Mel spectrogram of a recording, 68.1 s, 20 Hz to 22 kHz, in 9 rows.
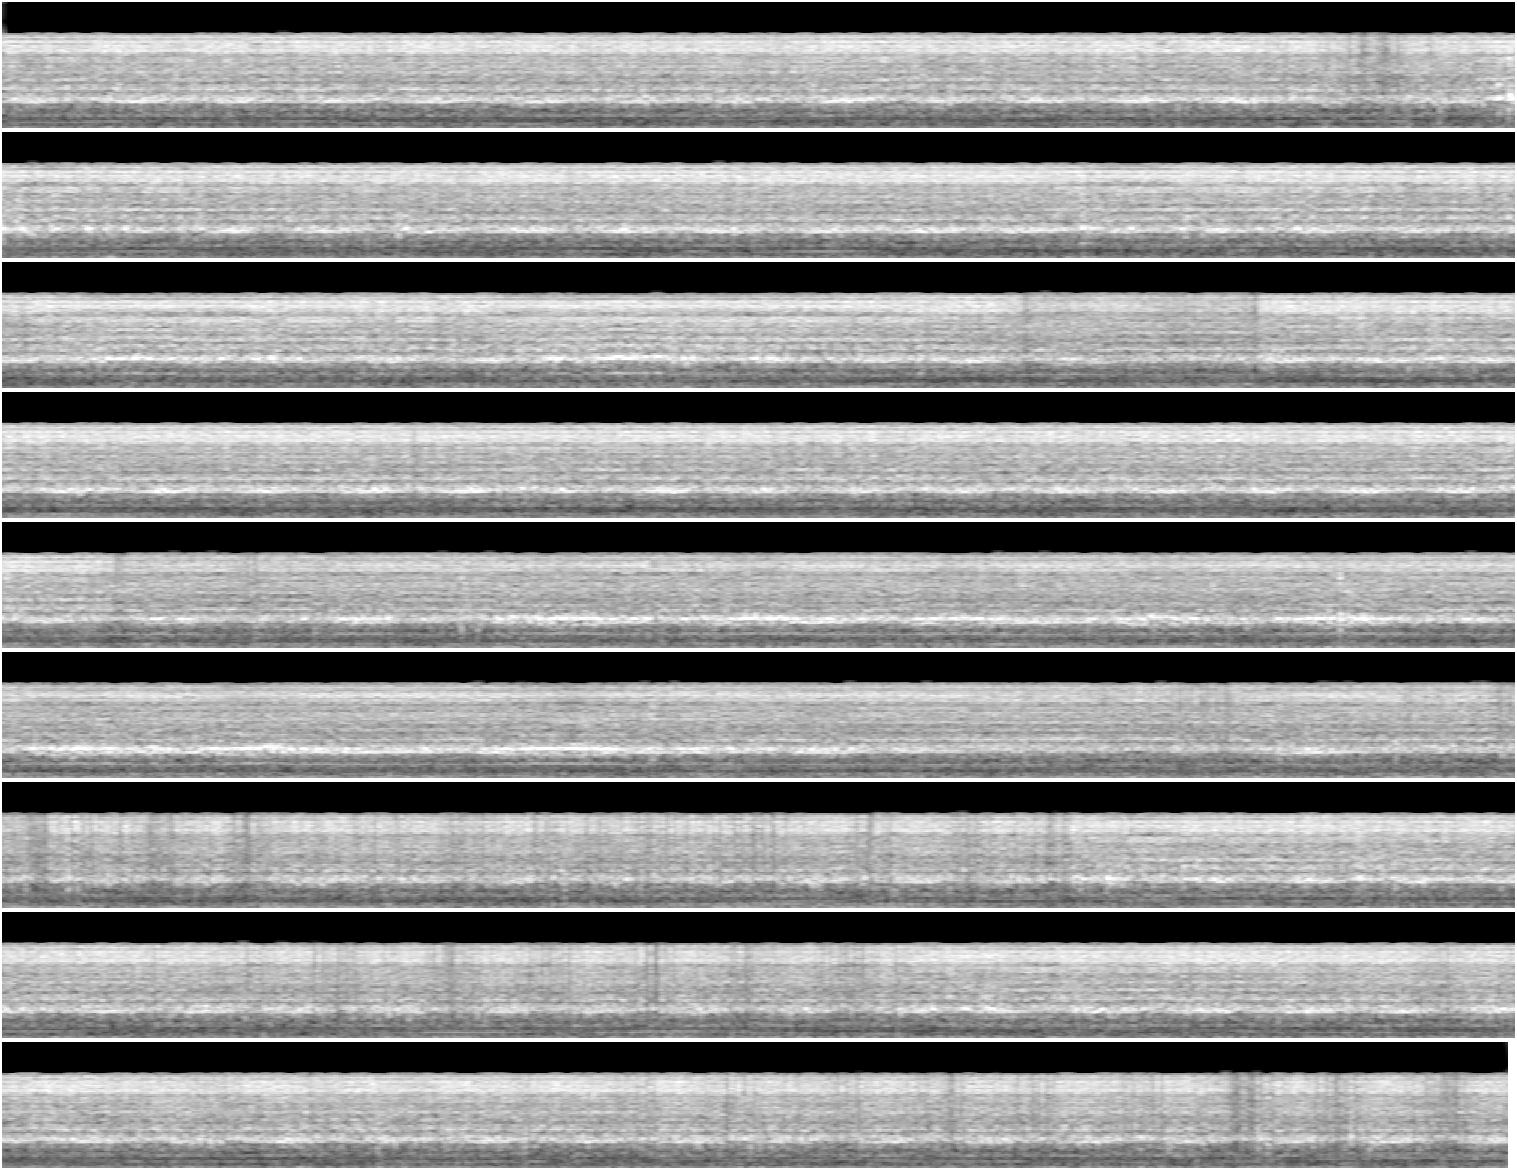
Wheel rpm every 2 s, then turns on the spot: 110, 110, 120, 110, 120, 110, 110, 110, 120, 110, 120, 110, 110, 110, 120, 120, 110, 110, 110, 120, 110, 110, 110, 120, 110, 110, 110, 120, 120, 120, 110, 110, 120, 110.
none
